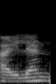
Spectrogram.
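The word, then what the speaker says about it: island: से, उसे हम लोग कहते हैं आइलैंड नेशन, ठीक। यहाँ पर यह साइलेंट होता है और इसकी जो पॉपुलेशन है वो लगभग कितनी है?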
